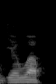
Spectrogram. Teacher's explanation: Jawab itu kan sebenarnya B, tapi bisa diucapkan menjadi kata P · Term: netralisasi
